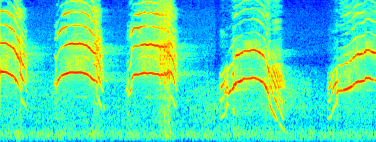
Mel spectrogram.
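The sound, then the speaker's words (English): A voice imitates a yellow-tailed black cockatoo, giving five loud, drawn-out wailing calls in a steady rhythm, each rising and then sliding down in pitch, with short gaps between them. “Well, I would think the yellow-tailed black cockatoo must be terribly hard. They all perfected it.”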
